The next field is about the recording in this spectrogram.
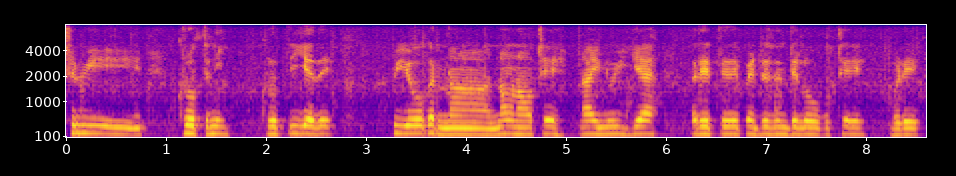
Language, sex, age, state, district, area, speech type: Dogri, female, 45-60, Jammu and Kashmir, Reasi, rural, spontaneous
